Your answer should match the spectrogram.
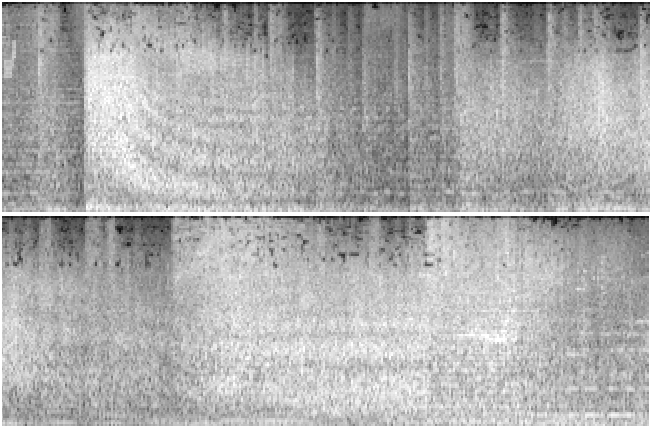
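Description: A sharp, heavy blast opens a dense, continuous roar of weapons fire and explosions, fired from a ship's deck at a laser-locked enemy aircraft, loud, with fresh bursts swelling again near the end. No voices are heard.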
